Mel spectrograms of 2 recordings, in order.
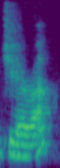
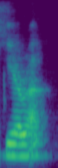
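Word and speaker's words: Jera: we have the roon jarrah or hera depending on how you like to pronounce it is pronounced differently by different people and this is the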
